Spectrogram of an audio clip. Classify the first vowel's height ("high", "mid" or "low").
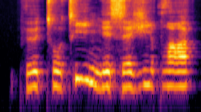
mid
